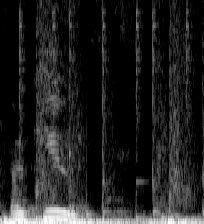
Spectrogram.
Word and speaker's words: argue: And the primary stress on the first syllable is like argue, argue.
